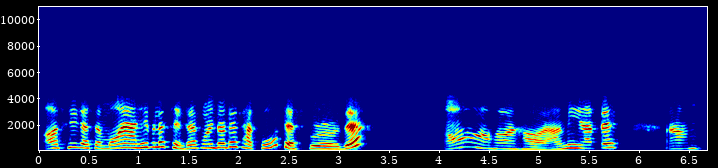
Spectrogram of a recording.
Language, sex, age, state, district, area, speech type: Assamese, female, 45-60, Assam, Sonitpur, urban, conversation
